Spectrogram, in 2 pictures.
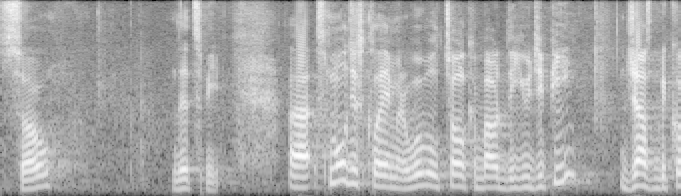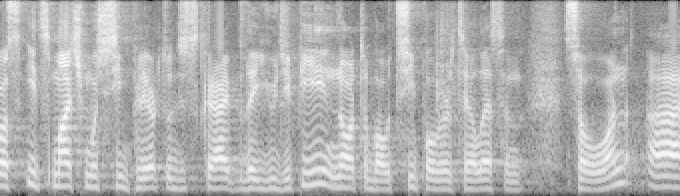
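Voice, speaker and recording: A man speaks with a non-native accent at a fairly high pitch, using ordinary pitch variation. Background noise is noticeable. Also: moderate pace. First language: not English. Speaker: conference speaker, software engineer. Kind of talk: technical conference talk. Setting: stage with audience. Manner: halting.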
